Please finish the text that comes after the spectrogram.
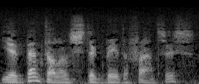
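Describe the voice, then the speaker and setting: An actor playing a composed, authoritative psychiatrist explaining things to a patient in a radio play, with a husky voice. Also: male voice, sits low, lively intonation, sharp tone, slight background noise, rough recording. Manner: explanatory, measured.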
